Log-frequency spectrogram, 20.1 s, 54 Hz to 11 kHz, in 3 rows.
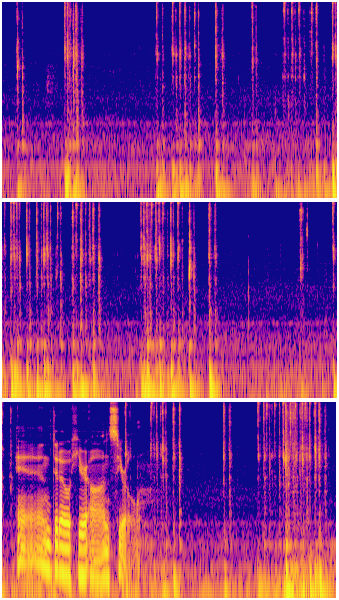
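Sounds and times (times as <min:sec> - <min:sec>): typing on computer keyboard: 0:00.3 - 0:00.5, 0:01.2 - 0:01.7, 0:03.1 - 0:08.7, 0:09.4 - 0:11.0, 0:12.6 - 0:13.7, 0:15.9 - 0:17.0, 0:17.8 - 0:20.0.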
